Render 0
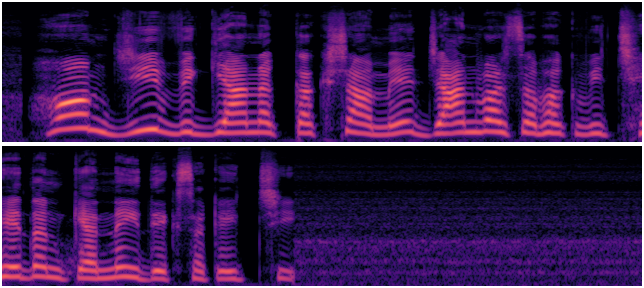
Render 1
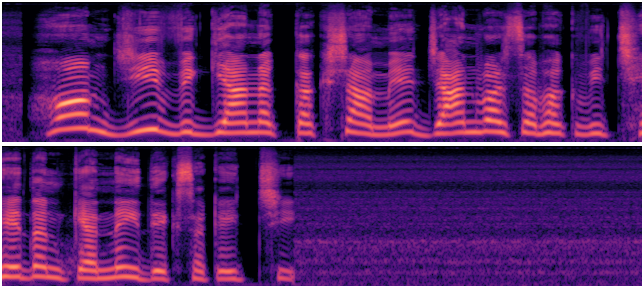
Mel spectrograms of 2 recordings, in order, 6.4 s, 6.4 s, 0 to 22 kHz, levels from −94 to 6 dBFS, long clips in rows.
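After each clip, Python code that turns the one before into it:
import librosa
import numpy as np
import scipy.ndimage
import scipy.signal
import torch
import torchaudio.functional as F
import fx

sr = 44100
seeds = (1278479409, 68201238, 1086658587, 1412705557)

y = fx.high_shelf(x, sr, hz=3800.0, db=9.5)
y = F.gain(torch.from_numpy(y), 6.5).numpy()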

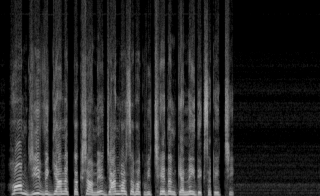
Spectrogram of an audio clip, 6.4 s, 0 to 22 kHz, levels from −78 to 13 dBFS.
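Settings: y = fx.leveller(x, sr, passes=2)
y = F.gain(torch.from_numpy(y), 1.5).numpy()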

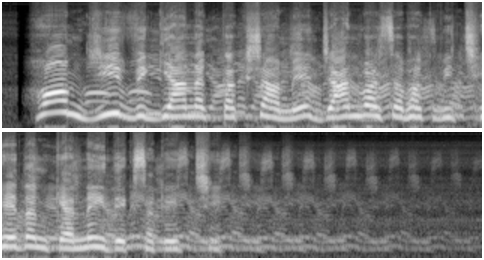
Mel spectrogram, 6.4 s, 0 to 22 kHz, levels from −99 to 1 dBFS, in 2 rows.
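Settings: y = fx.echo_warbled(x, sr, ms=282, feedback_pct=68, rate_hz=2.8, cents=118, wet_db=-16.5)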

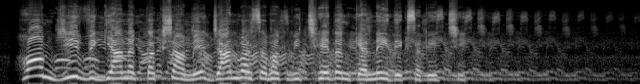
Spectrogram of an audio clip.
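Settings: y = 10.0 ** (-6.5 / 20.0) * np.tanh(x / 10.0 ** (-6.5 / 20.0))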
